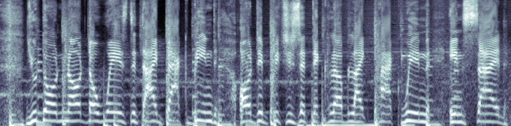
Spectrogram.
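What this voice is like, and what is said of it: Jamaican accent mixed with English. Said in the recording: “I'm mixing my Jamaican accent with an English one.”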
